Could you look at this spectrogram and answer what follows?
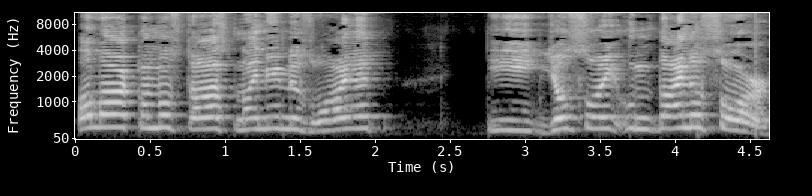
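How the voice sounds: A man puts on a character voice at an extremely high pitch. He keeps a moderate pace.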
